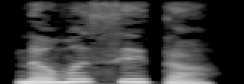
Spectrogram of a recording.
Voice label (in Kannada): "ನಮಸ್ಯಿತ", Kannada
